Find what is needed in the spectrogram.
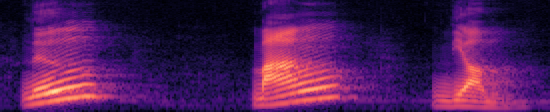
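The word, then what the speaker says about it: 늑막염: 어떻게 발음 돼야 돼 이거 능이라고 면 틀린 거잖아 지금 이건 능 망념 바로 따라가죠 능망념이라고 발음해야 돼 왜 그런지 결쳐 볼까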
